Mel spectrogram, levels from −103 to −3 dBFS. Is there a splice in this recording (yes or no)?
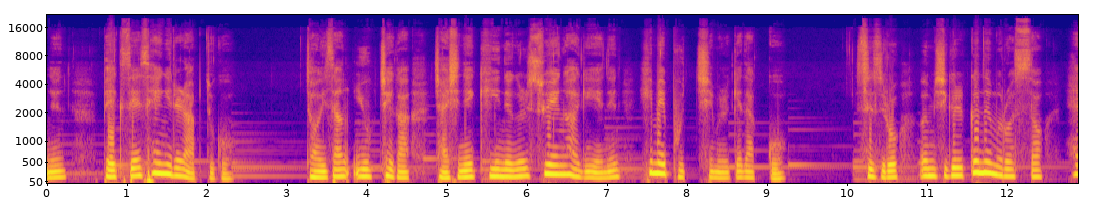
no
